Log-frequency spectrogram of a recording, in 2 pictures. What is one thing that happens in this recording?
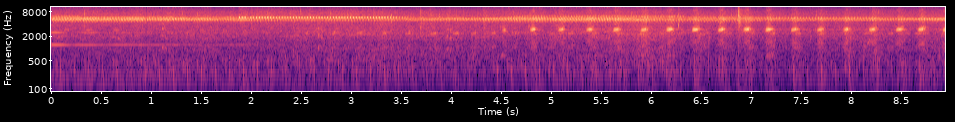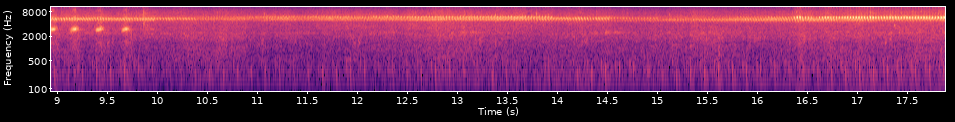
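Waves lap softly on open water.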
